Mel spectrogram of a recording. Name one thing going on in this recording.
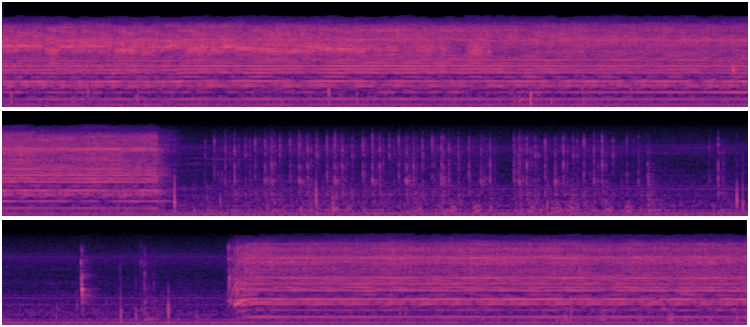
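A hand blender whirs loudly with a steady high hum.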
